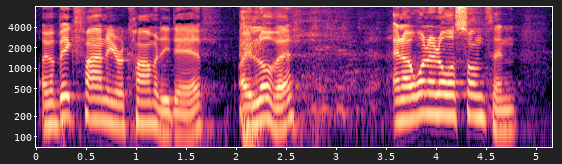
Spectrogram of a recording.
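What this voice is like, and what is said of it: Put-on Cork accent. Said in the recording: “You have to put on the Cork accent. ... I have to put on the Cork accent”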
